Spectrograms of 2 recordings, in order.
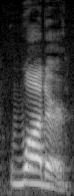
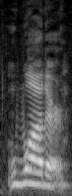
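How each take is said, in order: First: The T is replaced by a D sound. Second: The same.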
